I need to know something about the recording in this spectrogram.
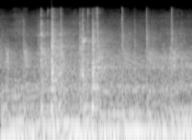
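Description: Loud background hard rock music with a steady drum beat.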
